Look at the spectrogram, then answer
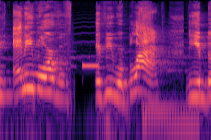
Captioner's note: beep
